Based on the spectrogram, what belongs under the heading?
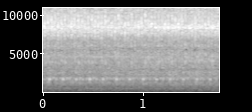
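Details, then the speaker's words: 2014 Chevrolet Cruze LTZ with misfires, idling: constant sharp hiss and thin whistle from the top of the engine as air is drawn past a leaking PCV valve; valve cover replaced as the fix. PCV vacuum leak whistle. "de vehículo trae como un silbido en la parte de arriba del motor"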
